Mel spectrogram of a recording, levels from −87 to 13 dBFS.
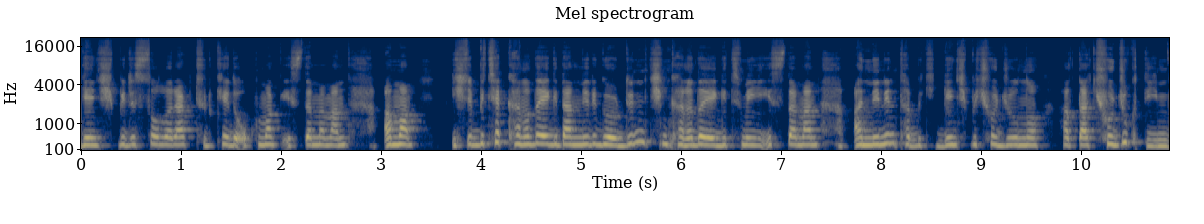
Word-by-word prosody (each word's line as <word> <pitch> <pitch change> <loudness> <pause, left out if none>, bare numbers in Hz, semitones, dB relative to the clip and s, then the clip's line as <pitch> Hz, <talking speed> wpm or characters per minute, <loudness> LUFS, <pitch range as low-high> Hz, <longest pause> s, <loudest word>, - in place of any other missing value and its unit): genç 250 0 0
birisi 260 +1 -4
olarak 260 0 0
Türkiye'de 245 +2 -2
okumak 265 +3 -3
istememen 250 +1 -2 0.4
ama 265 +2 +4 0.3
işte 250 +3 -3
bir 290 - -2
tek 345 +2 -1
Kanada'ya 285 +1 +5
gidenleri 270 0 +1
gördüğün 270 +7 +4
için 305 -5 -3
Kanada'ya 260 -1 +5
gitmeyi 250 0 -3
istemen, 260 0 -1 0.3
annenin 265 +4 +3
tabii 235 -5 -5
ki 230 0 -21
genç 260 +3 -2
bir 265 - -5
çocuğunu 250 -1 -2 0.2
hatta 250 -1 0
çocuk 295 +7 -1
diyeyim 215 -1 -2
260 Hz, 145 wpm, -23 LUFS, 250-275 Hz, 0.4 s, Kanada'ya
